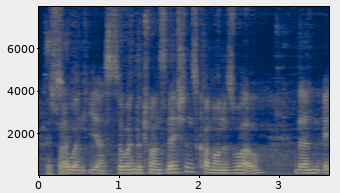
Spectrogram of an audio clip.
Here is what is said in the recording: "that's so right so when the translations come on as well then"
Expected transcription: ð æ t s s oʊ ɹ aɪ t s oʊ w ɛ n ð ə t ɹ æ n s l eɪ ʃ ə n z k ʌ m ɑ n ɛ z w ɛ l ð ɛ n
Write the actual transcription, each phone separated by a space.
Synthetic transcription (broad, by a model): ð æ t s s oʊ w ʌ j s oʊ w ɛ n ð ə t ɹ æ n s l eɪ ʃ ə n z k ʌ m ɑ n z w ɛ l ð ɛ n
